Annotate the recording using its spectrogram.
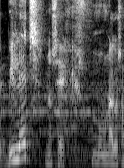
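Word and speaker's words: Village: el de la aldea villas aunque se dice viles no sé como una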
